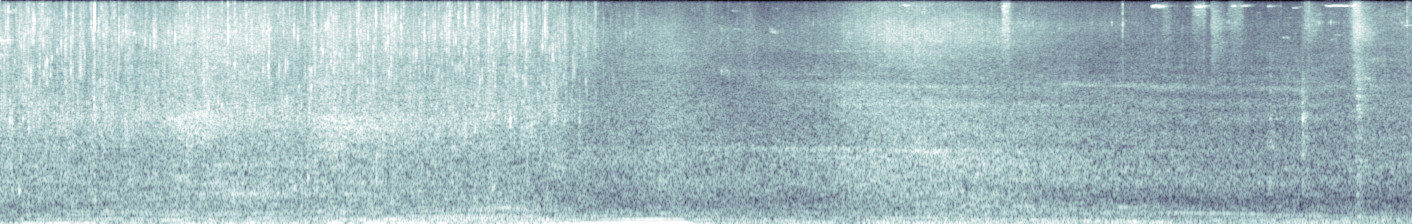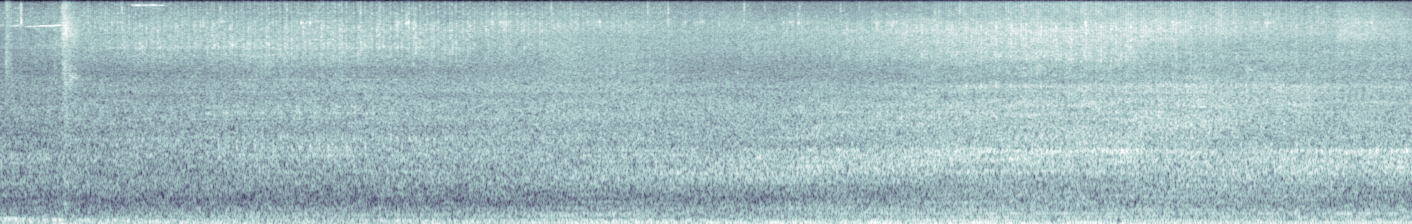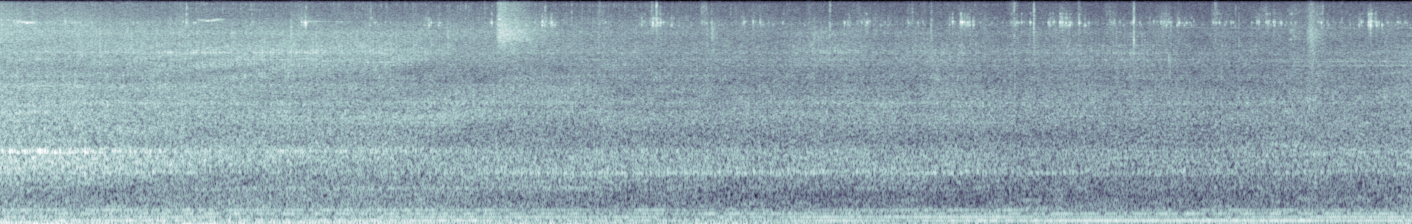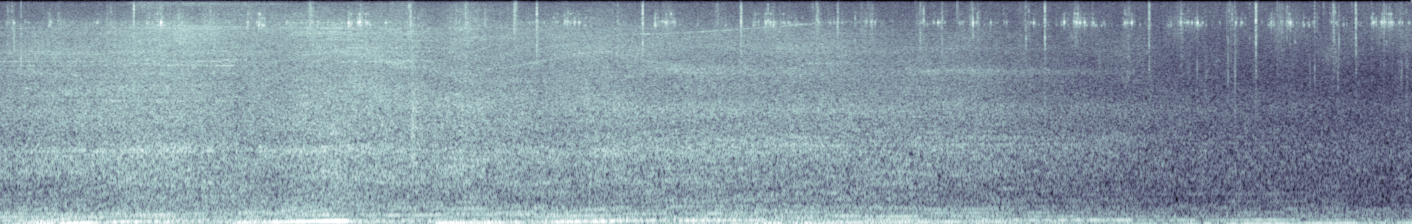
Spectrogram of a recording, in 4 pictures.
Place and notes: Montreal: Queen Mary & Victoria - Queen Mary & Victoria
equipment used: M-Audio MicroTrack II
exploring stream on chemin queen mary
